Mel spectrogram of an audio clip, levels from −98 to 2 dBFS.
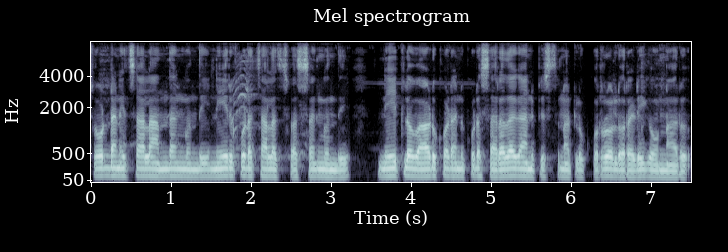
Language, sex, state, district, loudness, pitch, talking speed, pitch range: Telugu, male, Andhra Pradesh, Manyam, -18 LUFS, 105 Hz, 130 wpm, 100-110 Hz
